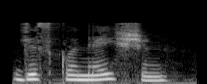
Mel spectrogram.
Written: disclination

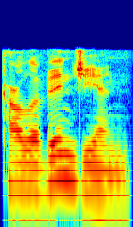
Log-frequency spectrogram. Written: Carlovingian

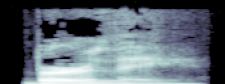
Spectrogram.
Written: burghley

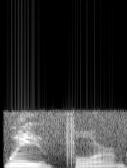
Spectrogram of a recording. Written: waveform

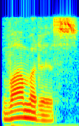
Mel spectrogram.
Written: vomitus

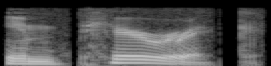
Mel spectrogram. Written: empiric

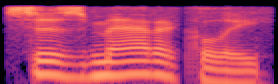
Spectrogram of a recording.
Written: schismatically

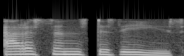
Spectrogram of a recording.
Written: Addison's disease

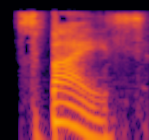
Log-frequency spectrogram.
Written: speiss

